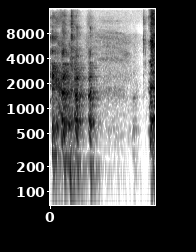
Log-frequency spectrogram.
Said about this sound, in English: been coughing all day, bless you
